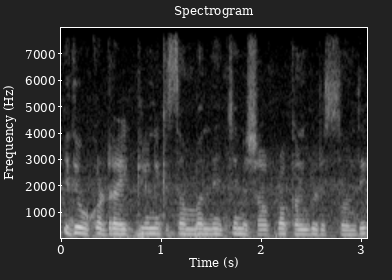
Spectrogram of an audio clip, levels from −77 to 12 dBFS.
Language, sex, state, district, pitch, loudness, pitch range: Telugu, male, Telangana, Komaram Bheem, 185 Hz, -15 LUFS, 180-195 Hz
